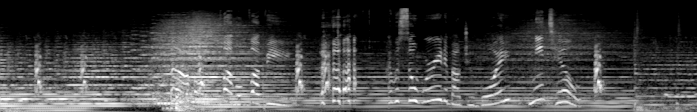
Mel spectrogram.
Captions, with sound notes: [barking] Oh! Bubble Puppy! [laughing] I was so worried about you, boy. Me too. [barking]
